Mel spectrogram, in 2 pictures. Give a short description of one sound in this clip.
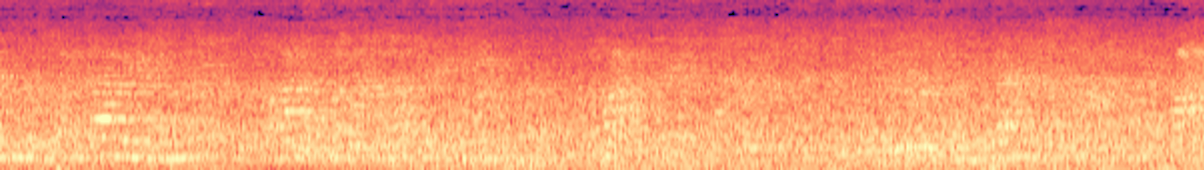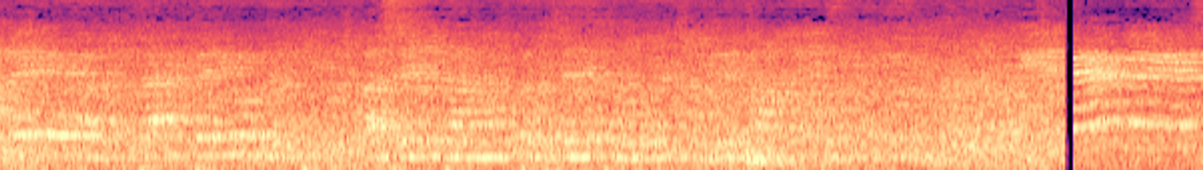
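A young boy speaks with animation into a microphone through loudspeakers in an echoing hall.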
